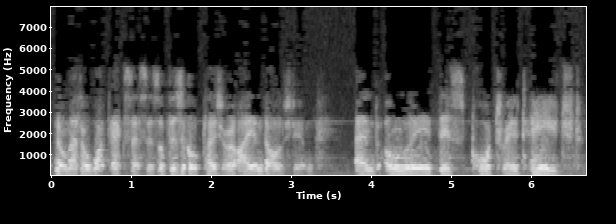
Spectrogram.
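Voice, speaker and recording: On a dull vintage radio recording, a youthful gentleman corrupted to the core. He speaks slowly and deliberately, with sardonic bitterness and theatrical swings in pitch, a killer in an old radio melodrama. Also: big pitch swings. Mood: coldly sardonic. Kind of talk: 1970s radio drama acting.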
